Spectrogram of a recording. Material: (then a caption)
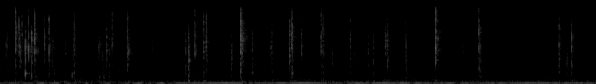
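Plastic film. Long nails tap and scratch the plastic wrap on top of a large, solid ream of paper. The result is a quiet run of sharp, bright crinkling clicks and scratchy rustles over a steady low hum.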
